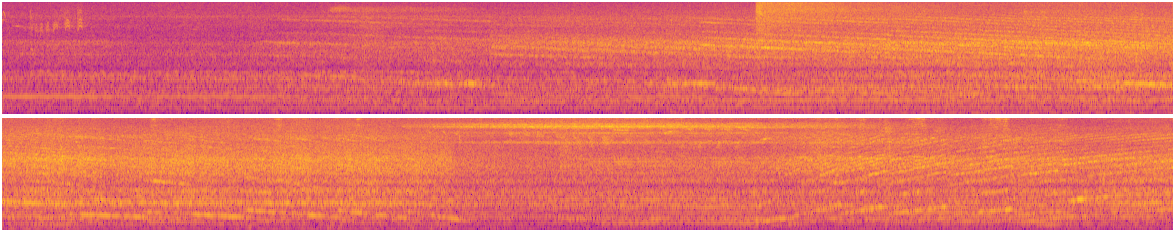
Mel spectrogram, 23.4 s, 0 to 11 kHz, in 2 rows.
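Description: A Class 323 electric multiple unit running through the station. Its traction motors whine in several gliding tones over wheel-on-rail rumble. The whine falls in pitch about halfway through as the train slows, then rises near the end as it pulls away.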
